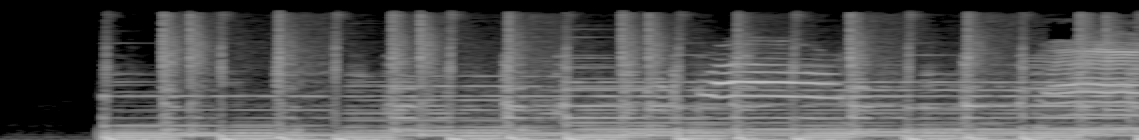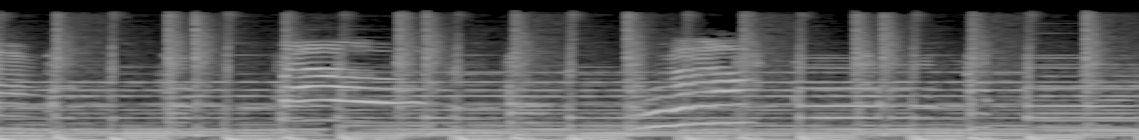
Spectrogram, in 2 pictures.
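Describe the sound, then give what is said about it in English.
Cats meow over a steady, rhythmic music backing in a song, with about four drawn-out, rising meows spaced a second or two apart, loud, and no talking. “Yowlin', yowlin', yowlin', hear them cats a-howlin', can't they quit that meowin' inside?”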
